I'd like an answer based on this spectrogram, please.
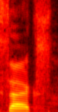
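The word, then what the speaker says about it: sechs: Sex is six. Yeah, it's pronounced as sex.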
